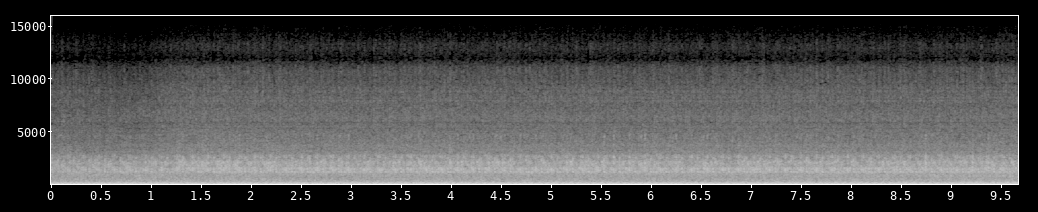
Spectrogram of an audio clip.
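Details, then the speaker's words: 1969 Chevrolet C10 V8 idling: steady low rumble, even beat, no knocks or misses; it cranked poorly with the AC on but started once the AC was off; owner suspects bad wiring not delivering enough current; idle sounds healthy. "It's is it's it's not getting enough flow to where it's going to start this engine. Once it starts with it, it sounds like a bad hell."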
